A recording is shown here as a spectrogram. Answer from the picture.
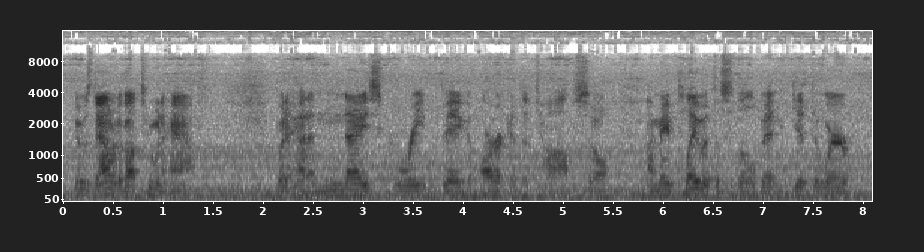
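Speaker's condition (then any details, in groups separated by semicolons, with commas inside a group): No condition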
